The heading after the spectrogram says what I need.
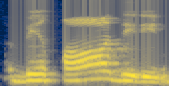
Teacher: قاف کو لمبا کریں گے، ایک الف کی مقدار اور موٹا بھی کریں گے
